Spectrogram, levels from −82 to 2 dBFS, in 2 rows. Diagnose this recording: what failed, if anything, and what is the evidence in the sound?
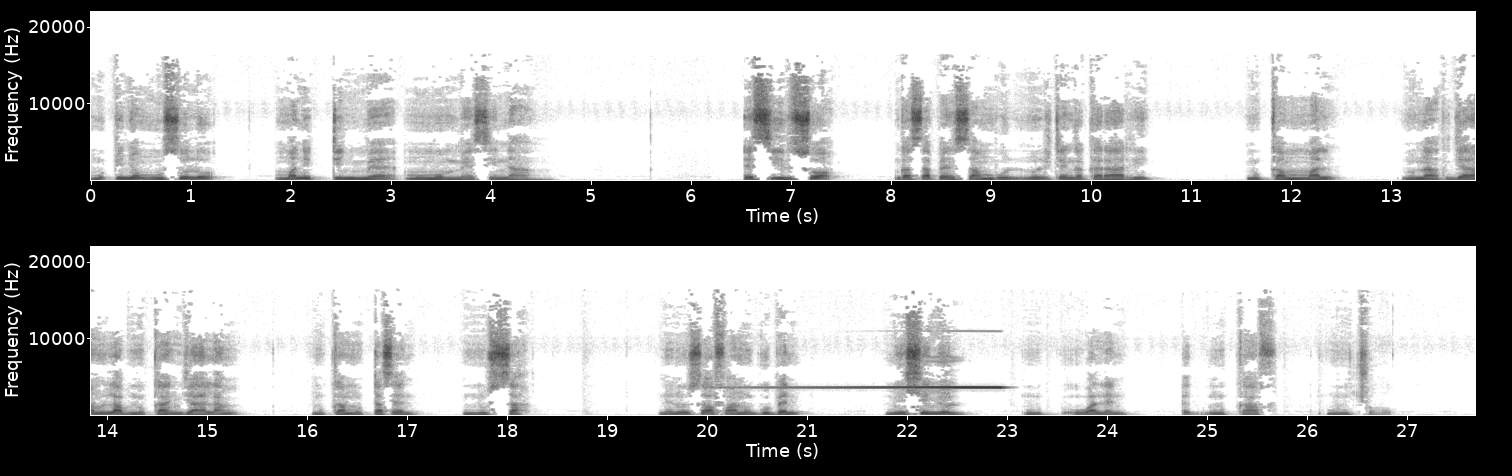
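The speech sounds swirly, smeared and hollow throughout, with blurred attacks and nothing above 16.5 kHz. This is generation loss at the codec stage, likely from repeated lossy coding. The degradation fits around fifteen passes through MP3 at 64 kbit/s. Each decode and re-encode quantises the signal again on a shifted frame grid, so noise and spectral holes pile up beyond what a single pass at that bitrate would leave.

From 19.98 s to 23.13 s a steady 3.7 kHz tone swells over roughly two seconds into a squeal that reaches about 5 dB above the speech. This is loudspeaker feedback squeal, a fault in the acoustic loop between playback and the microphone. The microphone picked up the speaker it was driving, and at 3.7 kHz the loop gain went above one. That single frequency kept growing on its own.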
